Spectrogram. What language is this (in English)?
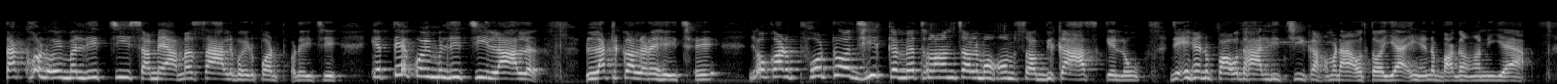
Maithili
